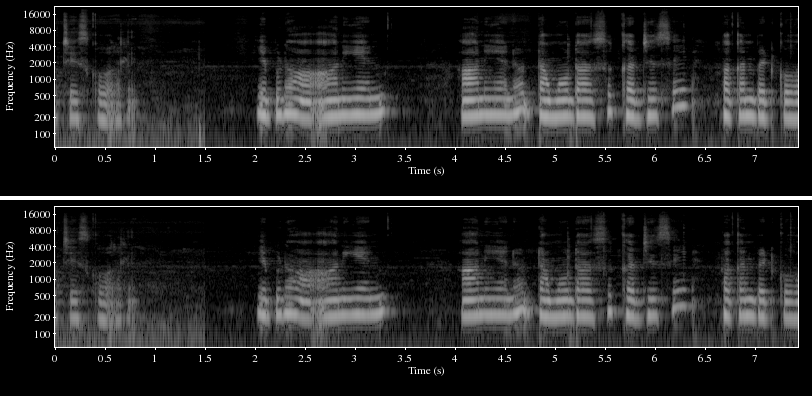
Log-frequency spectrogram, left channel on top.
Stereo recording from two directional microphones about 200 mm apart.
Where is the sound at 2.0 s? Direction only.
25° left (ahead or behind).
